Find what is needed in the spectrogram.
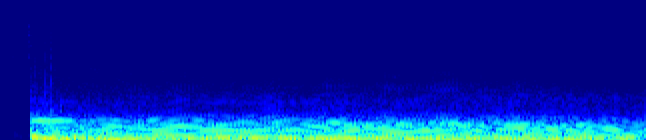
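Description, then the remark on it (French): An opening theme jingle kicks in abruptly with loud, deep sustained synth tones that hold steady and drone throughout, with no voices over it. “Générique de l'émission, c'est parti.”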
